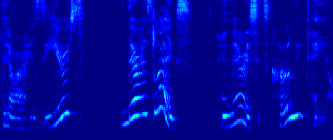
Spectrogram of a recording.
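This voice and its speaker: A high, put-on character voice at a fairly slow pace with very wide pitch swings. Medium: read story. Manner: squealing, eager.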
